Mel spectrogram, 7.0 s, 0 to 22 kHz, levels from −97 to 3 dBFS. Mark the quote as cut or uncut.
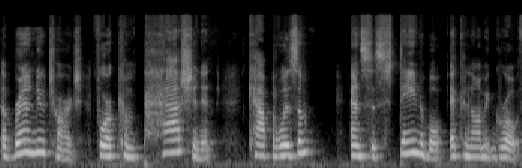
cut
